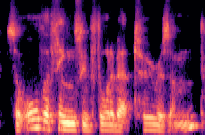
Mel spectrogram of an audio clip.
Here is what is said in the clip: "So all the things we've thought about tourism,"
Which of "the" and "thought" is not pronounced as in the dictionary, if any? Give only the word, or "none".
none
